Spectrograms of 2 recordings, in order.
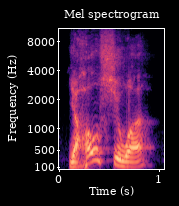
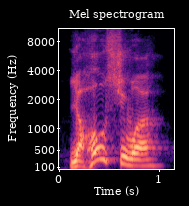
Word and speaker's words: Yehoshua: The name of the Messiah, from my research, is pronounced Yahusha, Yehoshua, Yeshua.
